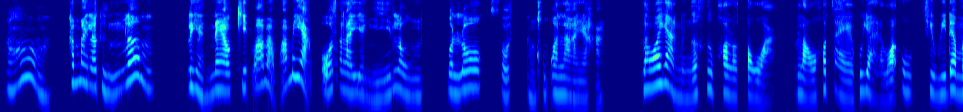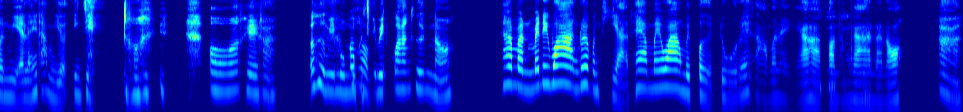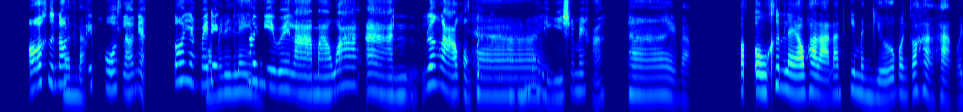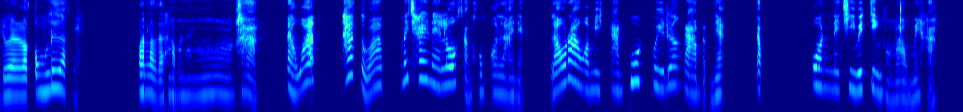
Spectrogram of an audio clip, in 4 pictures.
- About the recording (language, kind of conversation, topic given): Thai, podcast, สังคมออนไลน์เปลี่ยนความหมายของความสำเร็จอย่างไรบ้าง?
- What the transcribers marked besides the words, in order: tapping; laughing while speaking: "อ๋อ"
